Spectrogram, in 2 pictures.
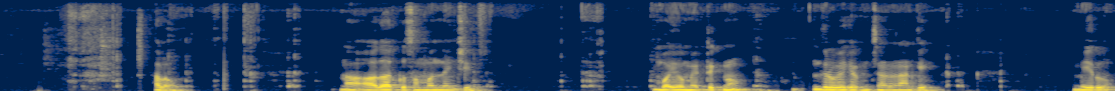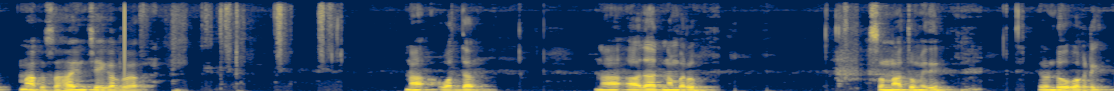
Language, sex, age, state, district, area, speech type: Telugu, male, 45-60, Andhra Pradesh, N T Rama Rao, urban, read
